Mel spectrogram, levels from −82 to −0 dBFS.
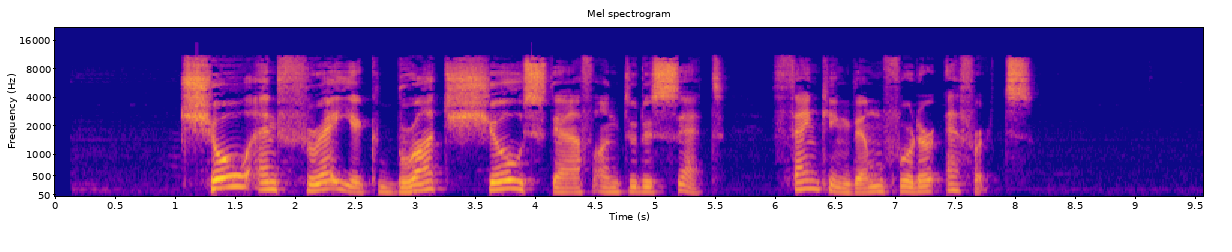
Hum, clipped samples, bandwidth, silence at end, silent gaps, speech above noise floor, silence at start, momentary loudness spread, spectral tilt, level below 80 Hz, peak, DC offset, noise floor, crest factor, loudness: none; under 0.1%; 11.5 kHz; 1.45 s; none; 48 dB; 1.05 s; 13 LU; -2.5 dB/octave; -58 dBFS; 0 dBFS; under 0.1%; -66 dBFS; 18 dB; -16 LUFS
